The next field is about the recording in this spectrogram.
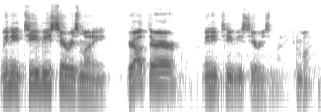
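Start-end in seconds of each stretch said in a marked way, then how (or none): none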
